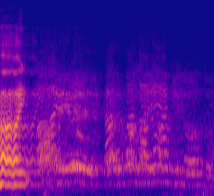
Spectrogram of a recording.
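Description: A man chanting a melodic devotional verse into a microphone, his pitch wavering and ornamented. The loud line breaks off about half a second in, and softer chanting carries on until near the end.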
